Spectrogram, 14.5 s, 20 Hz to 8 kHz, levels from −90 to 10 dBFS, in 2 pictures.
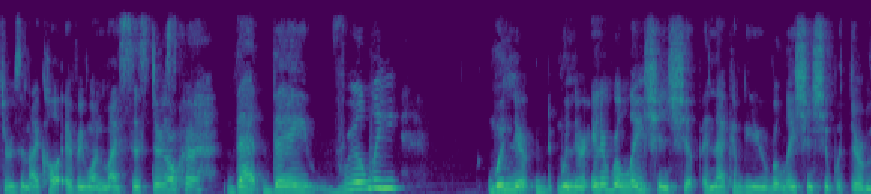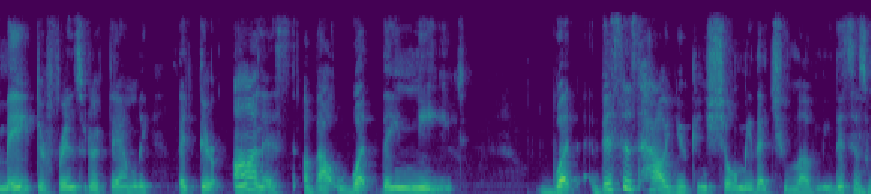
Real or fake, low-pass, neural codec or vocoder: real; 7.2 kHz; none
